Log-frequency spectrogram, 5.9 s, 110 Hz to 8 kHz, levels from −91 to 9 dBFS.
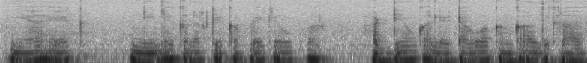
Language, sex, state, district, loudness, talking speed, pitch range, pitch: Hindi, male, Uttar Pradesh, Jyotiba Phule Nagar, -15 LUFS, 165 wpm, 110-125 Hz, 115 Hz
